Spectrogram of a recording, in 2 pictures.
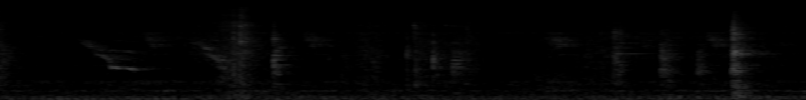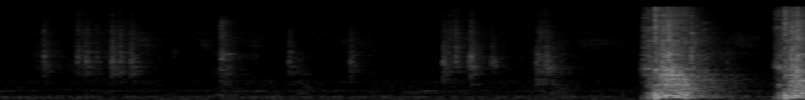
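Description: Metal tools clink and tap against motorcycle parts.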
